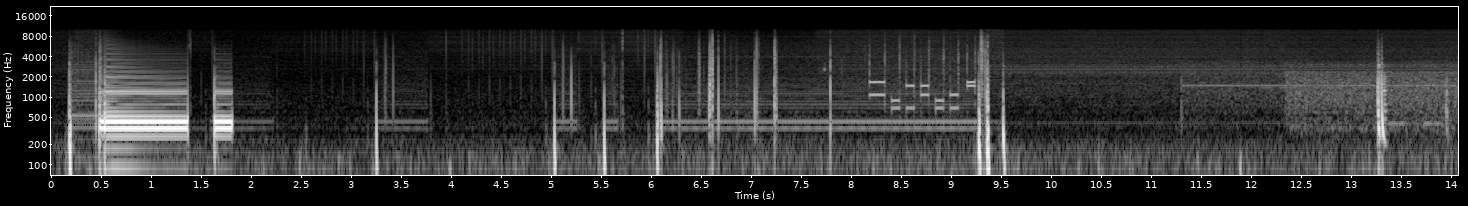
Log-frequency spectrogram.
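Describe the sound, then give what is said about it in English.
Telephone keypad tones as the number 17912 is dialed. A few short electronic tone bursts and clicks sit over a faint line hiss, with no voices. “let's move on to the code 179, which, as you recall, well, I'll just dial 17912.”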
